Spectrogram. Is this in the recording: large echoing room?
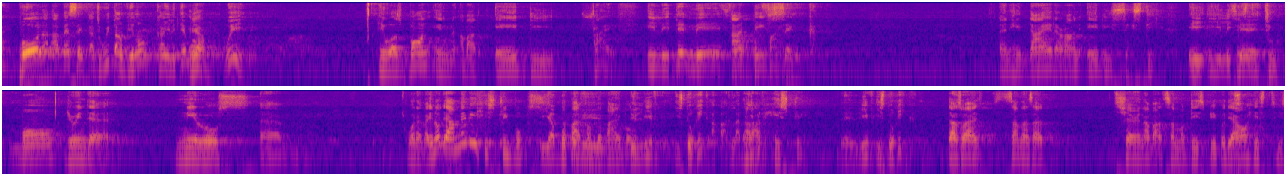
yes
